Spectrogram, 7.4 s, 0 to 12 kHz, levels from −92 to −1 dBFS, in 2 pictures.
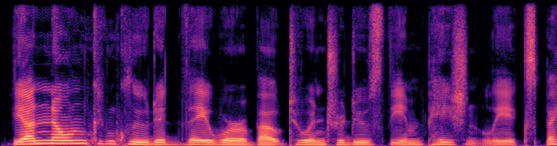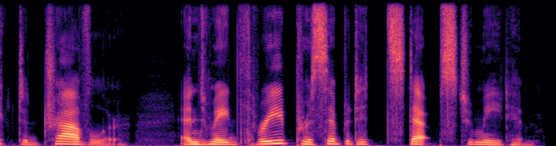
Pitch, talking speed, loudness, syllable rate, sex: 170 Hz, 160 wpm, -20 LUFS, 5.7 syllables/s, female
